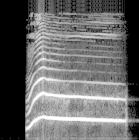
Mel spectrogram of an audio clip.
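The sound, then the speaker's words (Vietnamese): A hunter's wolf-like howl, raised to summon a wolf. One loud, sustained cry that rises quickly in pitch, then holds a steady tone for about two seconds before cutting off. “Tên thợ săn tóc đen ngẩng đầu, tru lên một tiếng.”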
